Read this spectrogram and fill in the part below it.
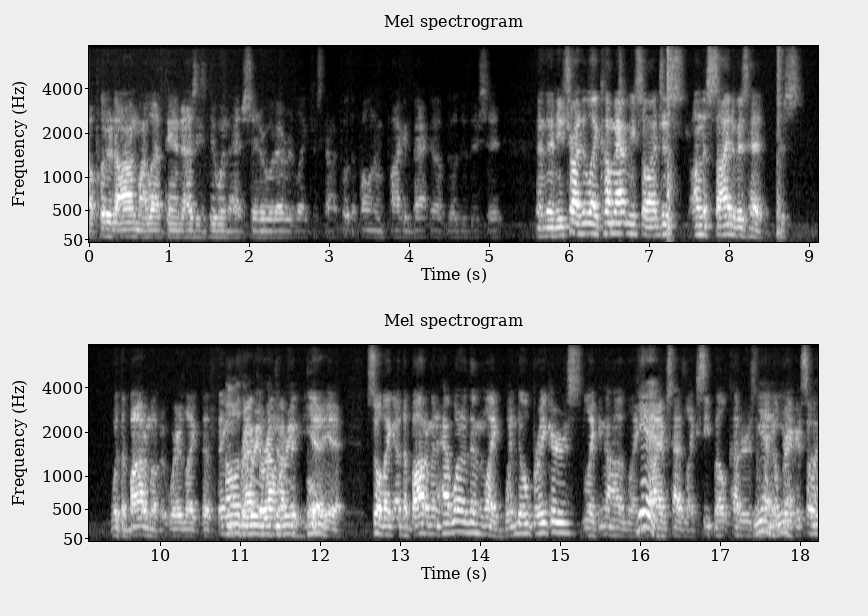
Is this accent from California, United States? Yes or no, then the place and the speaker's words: no; Hartford, Connecticut, United States; when I was growing up in Hartford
